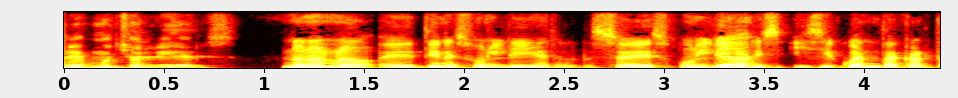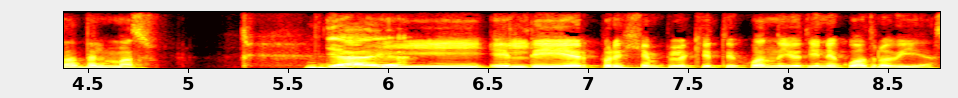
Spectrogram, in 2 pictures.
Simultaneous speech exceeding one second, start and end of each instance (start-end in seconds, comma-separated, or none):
none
